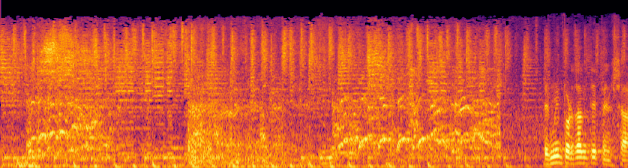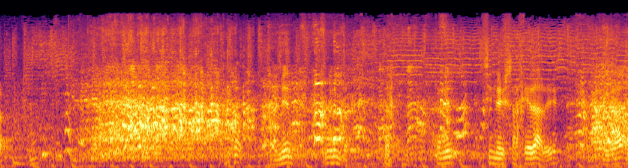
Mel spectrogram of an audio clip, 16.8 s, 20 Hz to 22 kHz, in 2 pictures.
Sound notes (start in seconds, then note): 12.5 laughing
